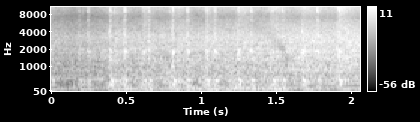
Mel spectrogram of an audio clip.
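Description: Nissan Frontier's 3.3-litre V6 revved by rapid snaps of the throttle, engine speed swinging between about 2,300 and 3,400 rpm. The snaps drive the mixture rich and lean to test how fast the bank one upstream oxygen sensor responds.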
